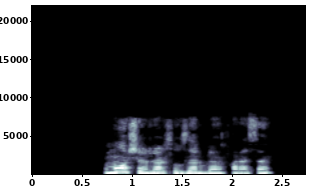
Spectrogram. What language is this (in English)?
Uzbek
